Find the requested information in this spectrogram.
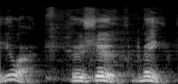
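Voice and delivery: loud teasing lines breaking into a laugh; laughing retorts. Retold or imitated. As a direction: tease him, then laugh. Replaying debate, laughing.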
